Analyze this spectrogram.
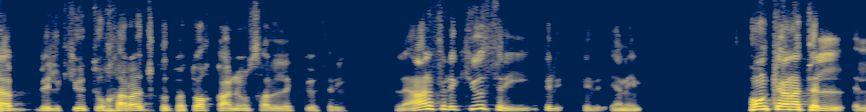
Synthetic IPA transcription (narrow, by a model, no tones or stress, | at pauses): abɪlkjuːt̪uxɑɾˤɑd͡ʒkʊnt̪bɪt̪wɑqːɑʕɪnjuːsˤɑlːɪlɪkjuːθɾi | ʔɪlʔaːnfilɪkjuːθɾififḭja̰ʕni | hoːnkaːnat̪ɪl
